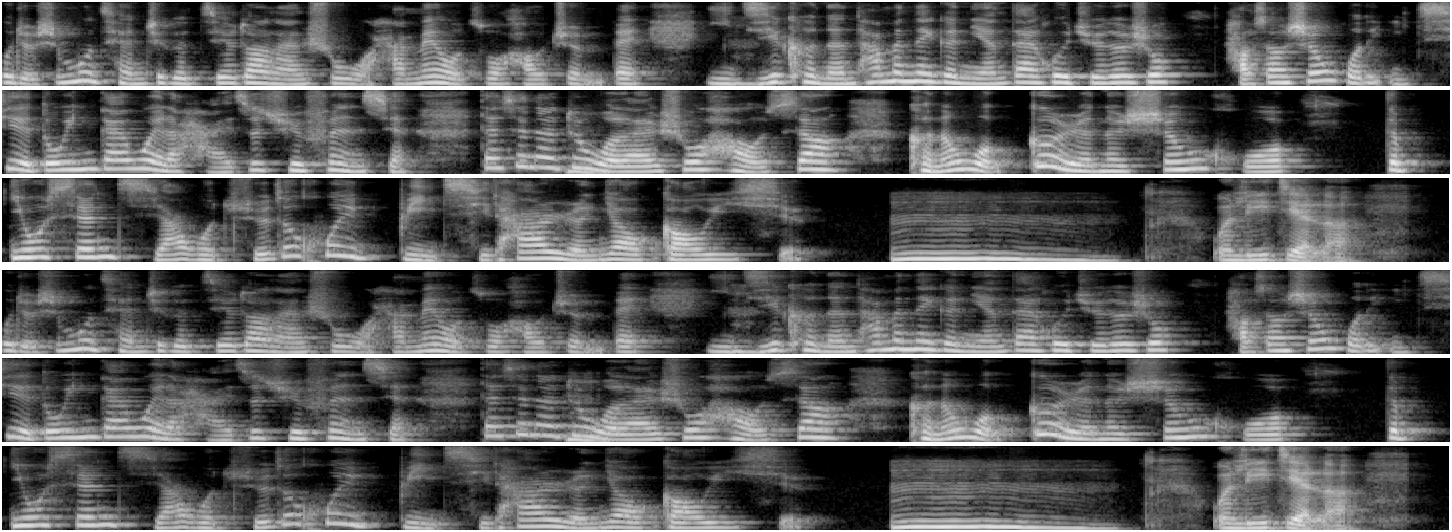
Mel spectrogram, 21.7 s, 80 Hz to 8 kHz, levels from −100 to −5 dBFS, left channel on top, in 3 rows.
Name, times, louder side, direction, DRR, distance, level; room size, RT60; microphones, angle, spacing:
voice 1, 0.0-5.9 6.1-13.7 14.2-18.5, left 4 dB, 40° left, 0.5 m, -26 dB
voice 2, 18.9-21.5, right 1 dB, 15° right, 0.7 m, -25 dB
17.5 x 7.7 x 3.4 m
head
